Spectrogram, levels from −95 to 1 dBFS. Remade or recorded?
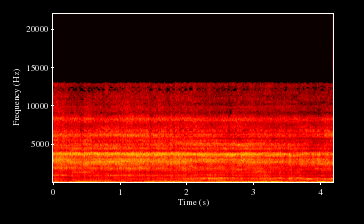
remade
